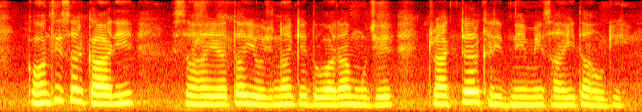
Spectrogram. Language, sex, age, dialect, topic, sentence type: Hindi, female, 25-30, Marwari Dhudhari, agriculture, question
